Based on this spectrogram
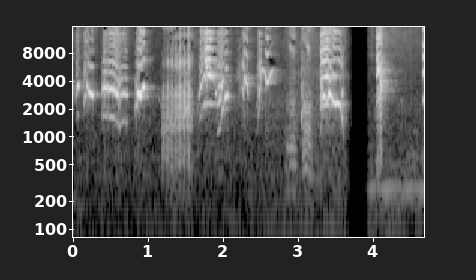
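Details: Javan myna giving vigorous training song while bobbing its head: squeaky whistles, a burst of broad rasping noise, then more bright slurred whistles after a short silence.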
